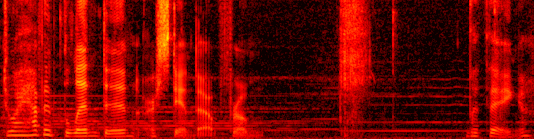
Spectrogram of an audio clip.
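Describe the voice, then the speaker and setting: A woman's voice: medium pitch, slow pace, gravelly, faint music behind. A woman live-streaming a game, chatting casually and playfully, teasing her viewers and poking fun at herself. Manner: animated, with frequent filler "like" and mild swearing.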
